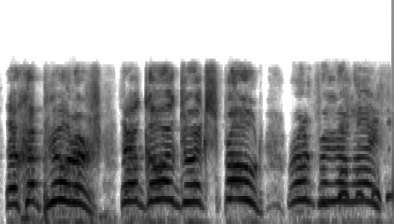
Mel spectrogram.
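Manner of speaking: very high-pitched frantic warning yell; panicked shout. Acted. Player's character bluffing guards about exploding computers, panicked shouting. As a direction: scream it like a hammed-up false alarm. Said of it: "I immediately shout out".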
